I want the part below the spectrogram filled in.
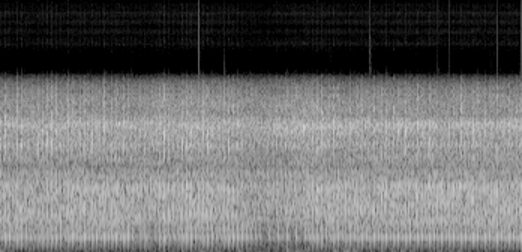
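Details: Ariens snowblower, cold start by pull cord with choke at half throttle, after new fuel line and cutoff switch for a leaking carburetor: small single-cylinder engine running steady and even at fast idle, regular firing, no misses or knocks; healthy.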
